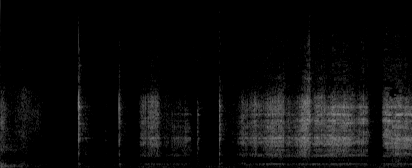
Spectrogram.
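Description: Faint handling noise: a few light clicks and two stretches of soft rubbing and scraping as a steel pin and an oil can are handled on a workbench.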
